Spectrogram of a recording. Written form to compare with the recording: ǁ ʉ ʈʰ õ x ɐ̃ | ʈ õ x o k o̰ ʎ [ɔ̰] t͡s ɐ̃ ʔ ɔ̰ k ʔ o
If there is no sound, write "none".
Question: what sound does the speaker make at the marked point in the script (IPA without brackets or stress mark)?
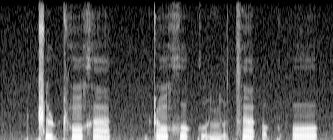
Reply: o̰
